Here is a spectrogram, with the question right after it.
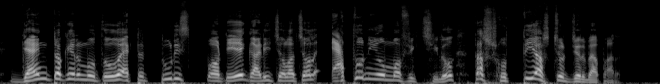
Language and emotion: Bengali, surprised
